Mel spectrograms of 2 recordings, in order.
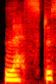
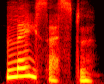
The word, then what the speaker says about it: Leicester: how about Leicester Square, spelt L-E-I-C-E-S-T-E-R. You might think it was Leicester Square or Leicester Square. Similarly, Gloucester Road, spelt G-L-O-U-C-E-S-T-E-R.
